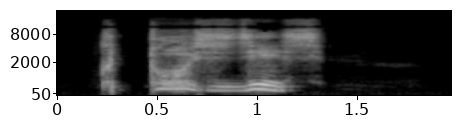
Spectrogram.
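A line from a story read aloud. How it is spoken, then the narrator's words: Hoarse whispered question. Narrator (Russian): хриплым шепотом спросила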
